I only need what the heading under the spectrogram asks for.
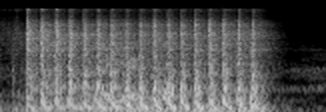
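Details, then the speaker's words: Car power window, when raised to the top, makes fast even clacking about ten per second then stops: window regulator gear skipping at top of travel. "tiba-tiba bko otomatis power window saya ini saat dinaikkan up di atas nanti ada suara katak rangrang iya coba ya Iya"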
